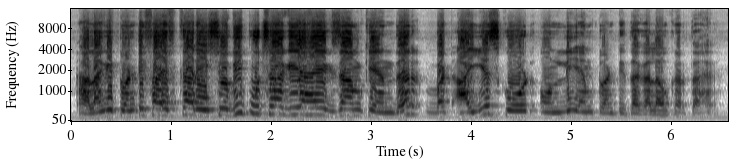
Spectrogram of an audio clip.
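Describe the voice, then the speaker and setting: A man's voice: high-pitched, lively intonation, moderate pace, bright, forceful tone, rough recording. A man teaching an engineering class online, prodding and scolding students by name and mixing English terms into his talk.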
